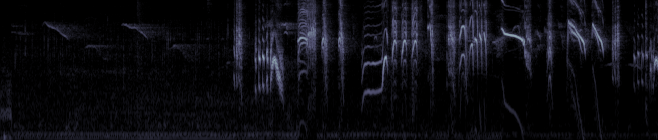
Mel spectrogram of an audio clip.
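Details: Oriental magpie-robin; song; female singing to stimulate males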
